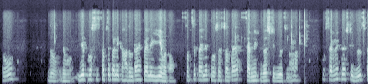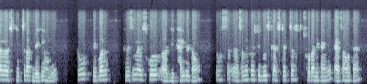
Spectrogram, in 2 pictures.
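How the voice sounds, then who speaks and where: A man's voice: high voice, a little fast, dark tone, poor audio. A man teaching biology in a classroom-style lecture, repeating and correcting terms as he explains and mixing English words into his talk. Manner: mixes English terms into Hindi.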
